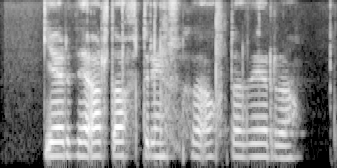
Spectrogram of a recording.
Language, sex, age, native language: Icelandic, male, 13, Icelandic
